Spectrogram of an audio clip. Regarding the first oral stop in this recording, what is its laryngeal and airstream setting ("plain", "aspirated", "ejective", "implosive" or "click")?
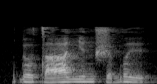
implosive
